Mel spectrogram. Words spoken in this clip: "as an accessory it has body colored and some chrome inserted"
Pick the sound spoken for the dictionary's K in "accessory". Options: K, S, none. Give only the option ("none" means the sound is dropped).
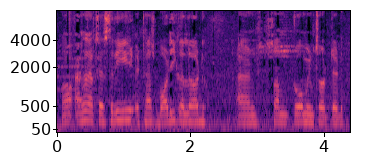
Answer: K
